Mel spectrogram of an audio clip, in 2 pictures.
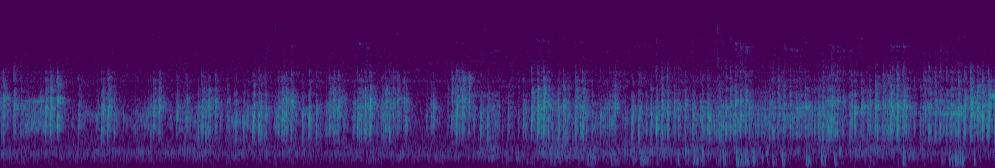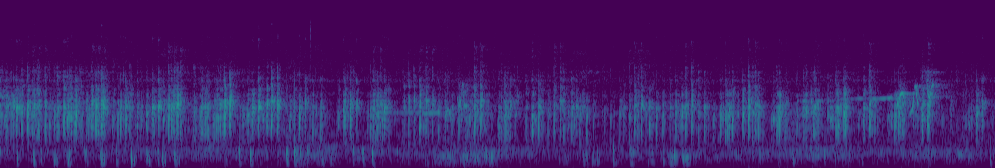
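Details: Forest green tree frogs from Shiriya, Aomori, one of the northernmost populations. Rattling croak bursts keep up through the clip, loudest near the middle, with clicking and a steady noisy wash underneath.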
